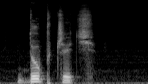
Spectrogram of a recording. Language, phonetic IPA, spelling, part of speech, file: Polish, [ˈdupt͡ʃɨt͡ɕ], dupczyć, verb, Pl-dupczyć.ogg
